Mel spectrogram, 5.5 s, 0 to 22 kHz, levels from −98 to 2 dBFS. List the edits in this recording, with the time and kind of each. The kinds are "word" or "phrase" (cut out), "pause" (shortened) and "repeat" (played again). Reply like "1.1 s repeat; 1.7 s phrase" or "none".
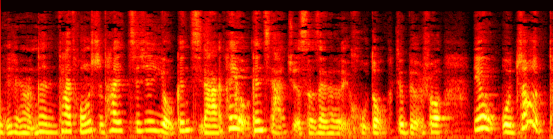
3.9 s pause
